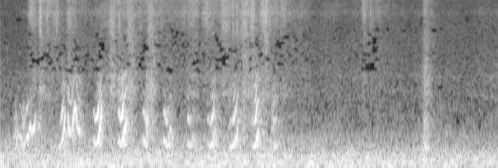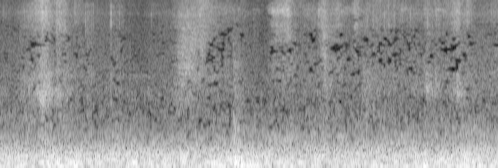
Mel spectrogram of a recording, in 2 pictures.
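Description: A guinea pig gives a quick burst of short, squeaky rising calls, then falls quiet over a low hum.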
